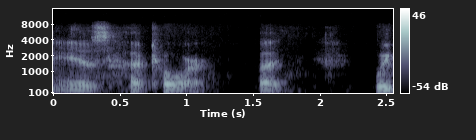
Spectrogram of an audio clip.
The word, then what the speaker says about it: Hathor: the Milky Way galaxy by their um God hathor which are Egyptian guide would say the correct pronunciation is hator but we pronounce it as he so with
